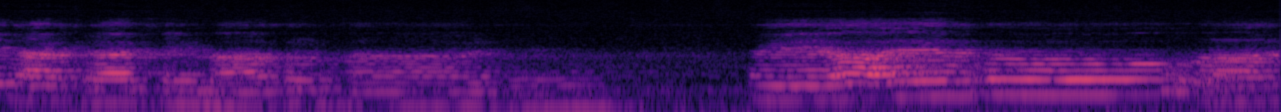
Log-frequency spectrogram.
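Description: Slow liturgical chant of a litany of invocations, sung in long held notes. A lower phrase is followed, about four seconds in, by a second phrase at a higher pitch.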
